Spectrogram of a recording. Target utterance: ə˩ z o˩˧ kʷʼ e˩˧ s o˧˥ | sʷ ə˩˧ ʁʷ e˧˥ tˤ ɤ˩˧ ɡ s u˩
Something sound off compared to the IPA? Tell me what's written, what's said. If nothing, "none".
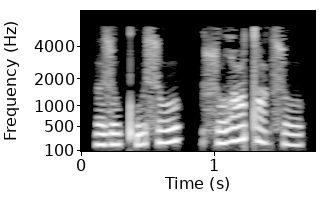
u˩ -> o˩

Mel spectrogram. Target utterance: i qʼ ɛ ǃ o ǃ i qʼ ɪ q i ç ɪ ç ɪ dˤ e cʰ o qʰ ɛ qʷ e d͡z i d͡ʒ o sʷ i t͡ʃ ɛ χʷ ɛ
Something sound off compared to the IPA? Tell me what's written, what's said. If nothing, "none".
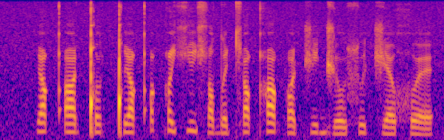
d͡z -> t͡ʃ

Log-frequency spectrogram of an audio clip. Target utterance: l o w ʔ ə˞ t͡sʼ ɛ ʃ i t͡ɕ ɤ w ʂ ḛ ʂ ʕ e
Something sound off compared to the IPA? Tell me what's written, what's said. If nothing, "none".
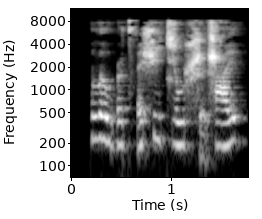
o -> ɤ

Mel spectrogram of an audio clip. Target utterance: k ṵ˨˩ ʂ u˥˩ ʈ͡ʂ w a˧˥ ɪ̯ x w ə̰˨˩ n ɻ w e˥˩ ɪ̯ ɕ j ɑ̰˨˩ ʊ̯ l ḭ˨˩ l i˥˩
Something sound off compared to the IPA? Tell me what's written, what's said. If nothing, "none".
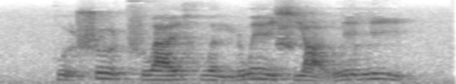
ḭ˨˩ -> i˥˧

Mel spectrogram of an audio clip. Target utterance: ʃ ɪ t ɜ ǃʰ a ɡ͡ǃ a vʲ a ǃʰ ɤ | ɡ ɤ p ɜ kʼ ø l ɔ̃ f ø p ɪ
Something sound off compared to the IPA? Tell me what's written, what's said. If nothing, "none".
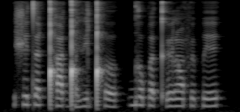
none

